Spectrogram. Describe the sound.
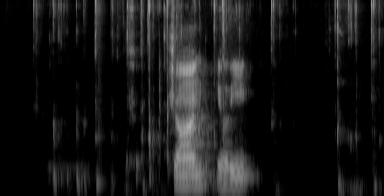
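Sparse clicks of typing on a computer keyboard come in short bursts before and after a brief stretch of a man's speech.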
